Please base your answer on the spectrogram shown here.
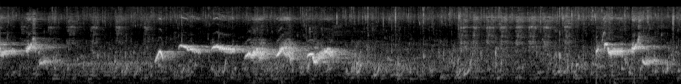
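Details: White-rumped shama singing in the wild near flowing water: melodious whistled phrases with slurred notes in two bursts separated by a softer pause.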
